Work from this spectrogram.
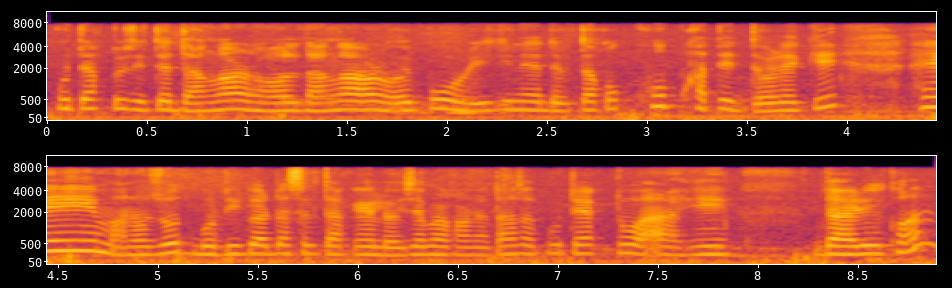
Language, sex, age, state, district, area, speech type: Assamese, female, 30-45, Assam, Nalbari, rural, spontaneous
